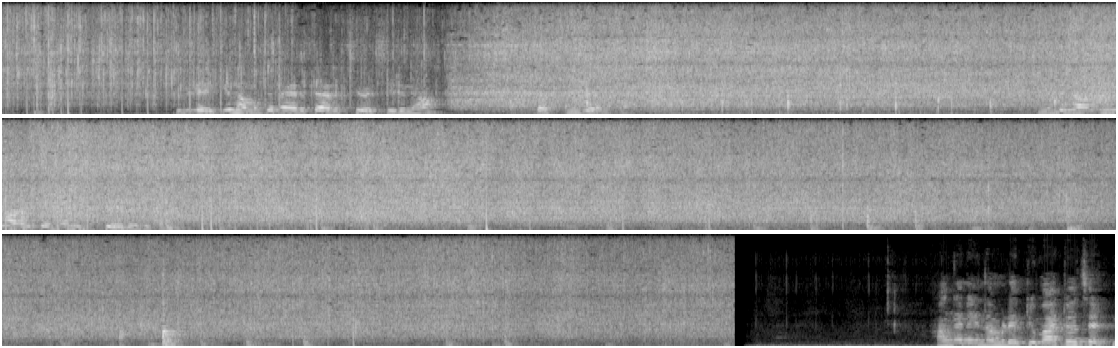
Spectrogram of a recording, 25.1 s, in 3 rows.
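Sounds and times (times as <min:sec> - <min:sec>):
chutney sizzling in hot oil: 0:00.0 - 0:22.2
spatula scraping and tapping pan: 0:04.3 - 0:22.2.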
